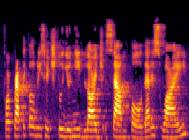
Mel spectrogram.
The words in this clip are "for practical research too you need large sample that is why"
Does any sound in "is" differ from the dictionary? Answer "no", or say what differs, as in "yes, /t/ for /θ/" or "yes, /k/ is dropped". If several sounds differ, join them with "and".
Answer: yes, /s/ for /z/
